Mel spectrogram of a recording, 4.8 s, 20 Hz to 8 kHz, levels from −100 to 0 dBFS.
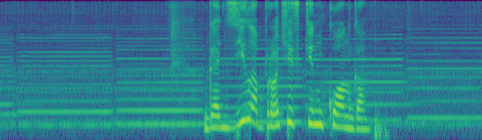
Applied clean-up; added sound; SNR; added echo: none; Bowed string instrument; 10 dB; none.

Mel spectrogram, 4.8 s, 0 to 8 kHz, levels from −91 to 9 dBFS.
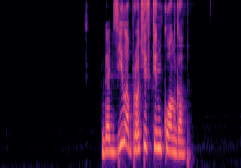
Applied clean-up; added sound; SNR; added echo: neural mask model DeepFilterNet 3.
